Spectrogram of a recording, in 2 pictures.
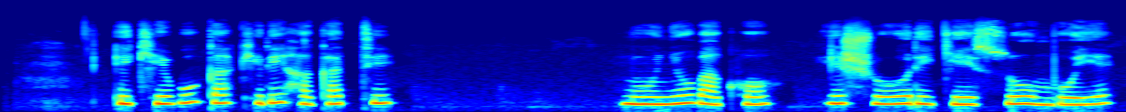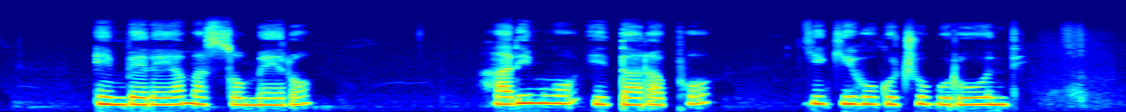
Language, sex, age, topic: Rundi, female, 25-35, education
